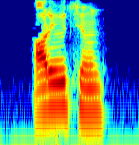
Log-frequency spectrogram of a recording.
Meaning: 1. courage, mettle, bravery 2. heroism, valiance, gallantry
- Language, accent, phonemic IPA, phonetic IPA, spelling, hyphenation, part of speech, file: Armenian, Eastern Armenian, /ɑɾiuˈtʰjun/, [ɑɾi(j)ut͡sʰjún], արիություն, ա‧րի‧ու‧թյուն, noun, Hy-արիություն.ogg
